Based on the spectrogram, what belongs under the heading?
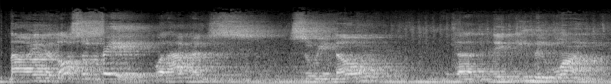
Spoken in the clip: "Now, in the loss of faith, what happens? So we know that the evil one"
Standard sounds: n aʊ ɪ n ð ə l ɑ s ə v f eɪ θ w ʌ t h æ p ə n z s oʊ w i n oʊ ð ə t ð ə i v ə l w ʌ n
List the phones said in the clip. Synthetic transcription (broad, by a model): n aʊ ɪ n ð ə l ɑ s ə v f eɪ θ w ʌ t h æ p ə n z s oʊ w i n oʊ ð ə t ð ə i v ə n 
